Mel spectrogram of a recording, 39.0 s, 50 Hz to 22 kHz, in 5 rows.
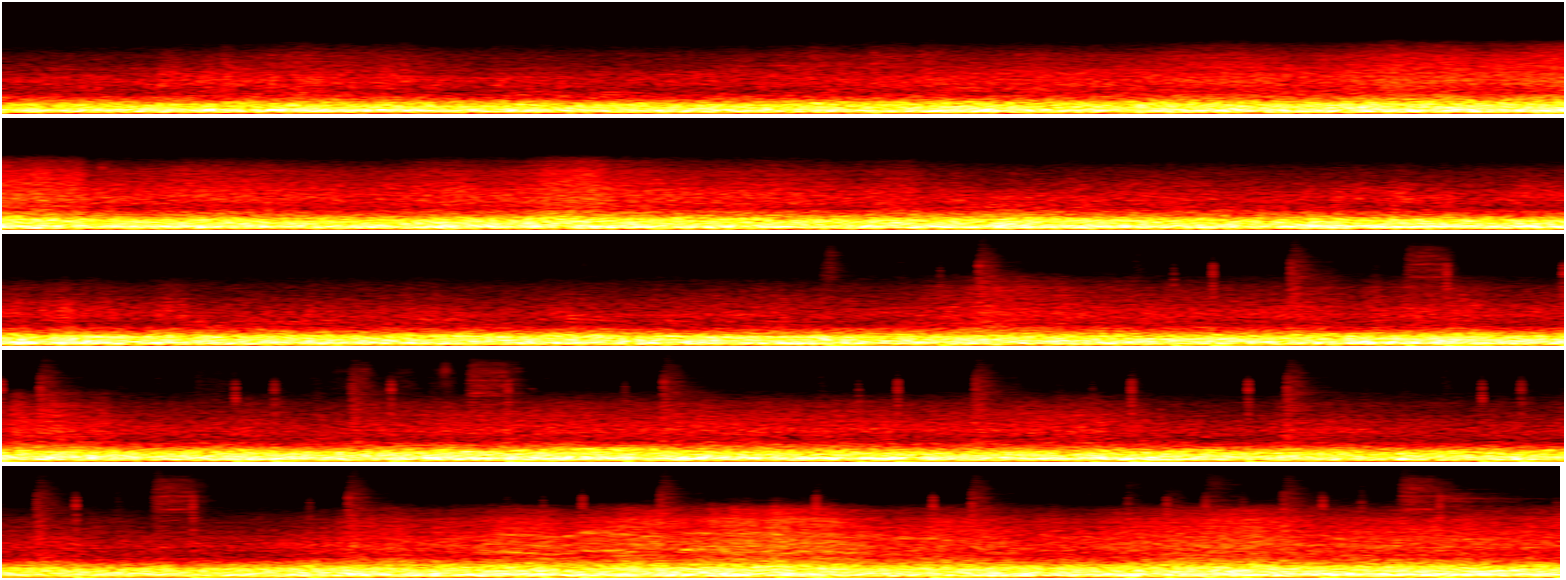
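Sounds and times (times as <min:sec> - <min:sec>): steady low rumbling: 0:19.6 - 0:39.0
low thumps: 0:19.8 - 0:39.0.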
